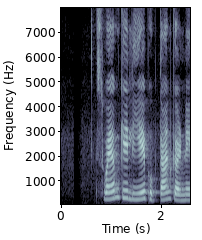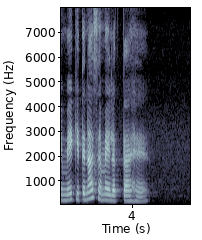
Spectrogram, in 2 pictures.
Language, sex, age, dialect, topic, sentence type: Hindi, female, 18-24, Marwari Dhudhari, banking, question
